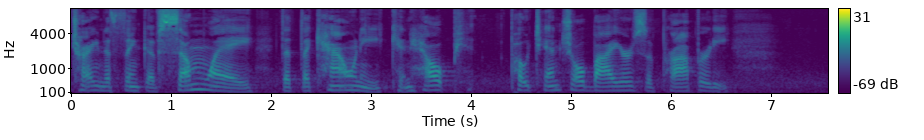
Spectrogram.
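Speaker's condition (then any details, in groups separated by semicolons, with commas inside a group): No condition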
